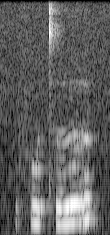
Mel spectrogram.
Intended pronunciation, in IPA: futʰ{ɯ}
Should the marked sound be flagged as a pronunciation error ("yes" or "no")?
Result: no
